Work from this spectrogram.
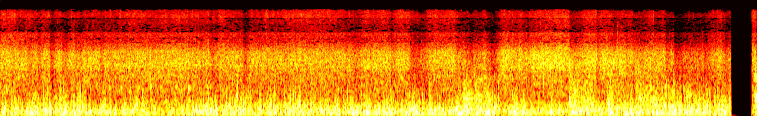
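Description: Strong wind roars with rain in a Punjab village in Pakistan during the monsoon season, a loud, unbroken rush buffeting the microphone, cutting off abruptly at the end.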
